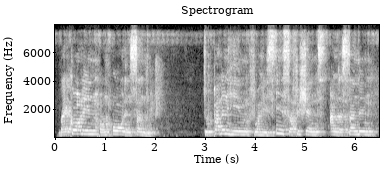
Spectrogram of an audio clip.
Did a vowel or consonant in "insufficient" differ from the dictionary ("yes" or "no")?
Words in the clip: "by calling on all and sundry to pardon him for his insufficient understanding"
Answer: no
